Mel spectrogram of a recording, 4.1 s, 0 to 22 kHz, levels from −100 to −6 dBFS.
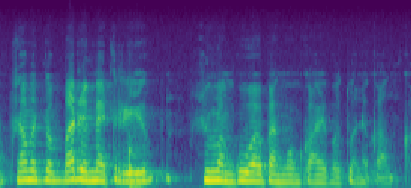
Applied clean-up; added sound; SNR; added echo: none; none; none; none.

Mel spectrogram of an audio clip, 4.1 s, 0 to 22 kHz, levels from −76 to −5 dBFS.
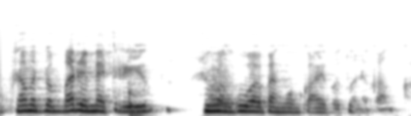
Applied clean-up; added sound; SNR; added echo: classical method log-MMSE.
